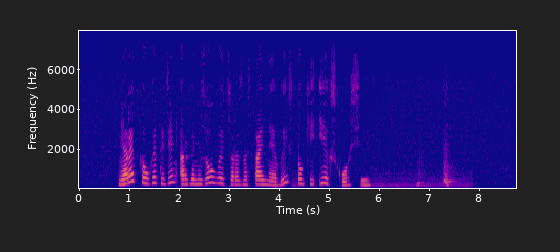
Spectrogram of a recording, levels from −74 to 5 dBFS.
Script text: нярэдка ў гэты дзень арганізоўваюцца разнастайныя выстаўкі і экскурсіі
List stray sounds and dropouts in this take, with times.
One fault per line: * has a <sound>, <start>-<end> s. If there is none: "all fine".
* has a dropout, 4.2-4.4 s
* has a whoosh, 6.7-7.8 s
